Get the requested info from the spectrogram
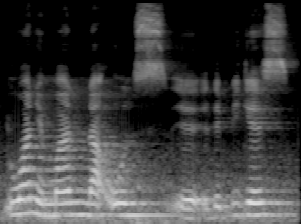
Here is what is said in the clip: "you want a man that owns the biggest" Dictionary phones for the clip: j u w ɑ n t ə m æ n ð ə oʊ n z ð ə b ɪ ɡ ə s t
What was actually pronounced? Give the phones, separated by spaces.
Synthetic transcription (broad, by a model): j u w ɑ n ə m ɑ n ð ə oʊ n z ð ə b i ɡ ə s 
